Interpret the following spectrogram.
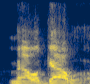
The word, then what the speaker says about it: Mauigoa: And I think we can go ahead and kick that off with your guy, how you say it, Francis Mauigoa? Mauigoa.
